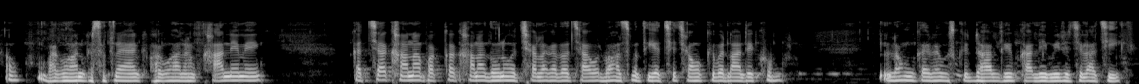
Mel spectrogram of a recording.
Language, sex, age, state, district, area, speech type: Hindi, female, 60+, Uttar Pradesh, Jaunpur, urban, spontaneous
